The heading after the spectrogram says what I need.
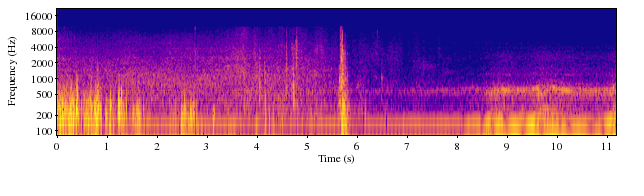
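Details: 2000 Renault Scenic 16-valve, about 85,000 miles, after four new coil packs replaced a three-cylinder misfire: after nearby clatter it starts and revs cleanly with no stumble or miss, running smoothly on all cylinders.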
